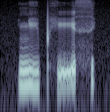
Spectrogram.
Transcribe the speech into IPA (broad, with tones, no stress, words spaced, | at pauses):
ɲi˧pʰḭ˧˥˧θ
